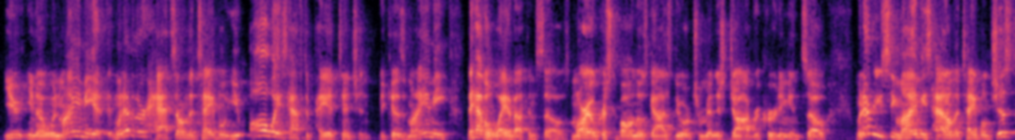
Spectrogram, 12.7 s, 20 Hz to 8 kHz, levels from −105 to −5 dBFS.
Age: 30-49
